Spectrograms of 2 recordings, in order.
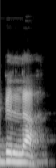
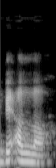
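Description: First: The two words merge into one word. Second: The two words are said separately. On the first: The speaker calls it right. "we say billah" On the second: The speaker calls it wrong. "We don't say bi Allah"

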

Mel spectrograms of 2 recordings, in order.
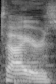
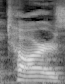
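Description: First: The vowel is a full glide, standard style. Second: The vowel is flattened, West Virginia style.

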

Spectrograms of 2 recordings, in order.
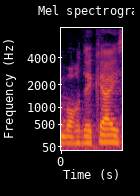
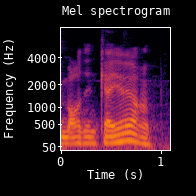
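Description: First: The name ends without an r sound. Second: The name ends with an r sound. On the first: The speaker calls it wrong. "C'est pas Mordekaï" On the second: The speaker calls it right. "c'est Mordenkaïr"

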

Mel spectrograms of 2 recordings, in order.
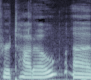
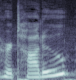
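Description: First: The final vowel is said the English way. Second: The final vowel is said the Portuguese way. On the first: The speaker calls it right. "instead of Hurtado" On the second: The speaker calls it wrong. "when there's an O on the end of the word, it's pronounced as an O. And I kept catching myself ... saying Hurtado"

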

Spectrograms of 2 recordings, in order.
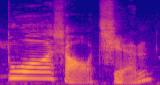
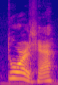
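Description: First: Each syllable is pronounced crisply and separately. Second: The syllables are slurred and rolled together. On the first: The speaker sounds like a foreigner. The speaker calls it wrong. "그런 식으로 정확히 발음을 이제 해버리면 이게 너무 외국인스럽고" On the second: The speaker sounds more like a local. The speaker calls it right. "좀 굴려서"

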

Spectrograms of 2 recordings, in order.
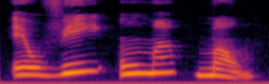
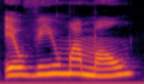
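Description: First: The phrase is said slowly with clear word breaks. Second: The phrase is said quickly with words run together.

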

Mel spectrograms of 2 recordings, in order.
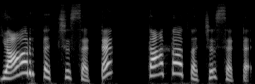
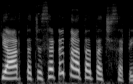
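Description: First: The phrase is spoken slowly and carefully. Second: The phrase is spoken quickly. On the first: "ஸ்லோவா சொல்றேன்" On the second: "இது நம்ம practice பண்ணலாமா ஃபாஸ்டா?"

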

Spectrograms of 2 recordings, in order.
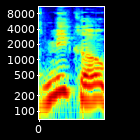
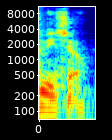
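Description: First: The middle consonant is a k sound. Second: The middle consonant is a ch sound. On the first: The speaker calls it wrong. "which to me says Miko, but you know, it's not the Miko" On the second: The speaker calls it right. "I believe it's the Micho"

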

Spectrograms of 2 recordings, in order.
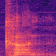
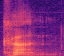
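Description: First: It is unstressed with a reduced schwa vowel. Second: It is unstressed with a reduced schwa vowel.

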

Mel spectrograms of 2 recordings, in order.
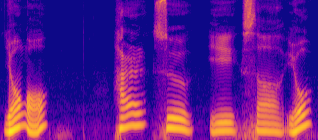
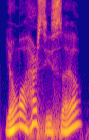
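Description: First: It is said at a slower pace. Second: It is said at a faster pace.

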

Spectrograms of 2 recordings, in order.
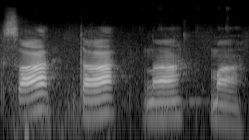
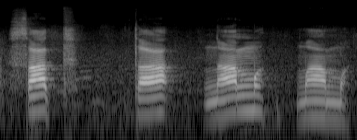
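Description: First: Every syllable ends in an open vowel. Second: Several syllables end in a t or m sound. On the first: "Но ее можно произносить как" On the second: "Это правильная мантра"

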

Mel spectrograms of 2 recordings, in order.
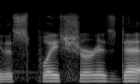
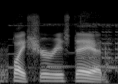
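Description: First: It is said in the speaker's plain accent. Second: It is said in a put-on country accent.

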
